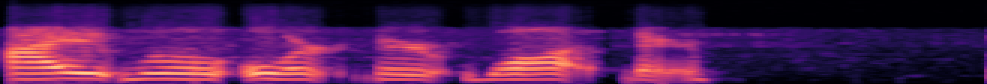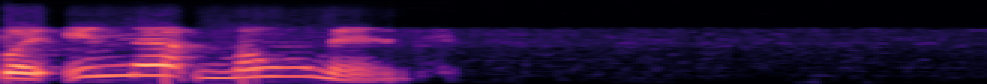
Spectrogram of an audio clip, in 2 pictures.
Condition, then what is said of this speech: Stuttering. I go to the buzz because I can have the most stuttering, worst stuttering days.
